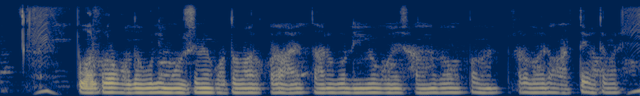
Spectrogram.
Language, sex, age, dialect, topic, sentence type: Bengali, male, 18-24, Western, agriculture, statement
